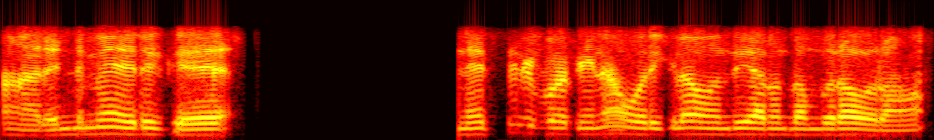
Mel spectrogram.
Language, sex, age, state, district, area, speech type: Tamil, male, 30-45, Tamil Nadu, Chengalpattu, rural, conversation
